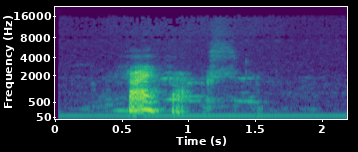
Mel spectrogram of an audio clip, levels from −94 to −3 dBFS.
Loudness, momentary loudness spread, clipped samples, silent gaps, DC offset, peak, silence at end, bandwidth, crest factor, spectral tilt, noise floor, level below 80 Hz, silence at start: -23 LUFS; 23 LU; under 0.1%; none; under 0.1%; -4 dBFS; 0.7 s; 16.5 kHz; 22 dB; -6 dB/octave; -51 dBFS; -66 dBFS; 0.45 s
